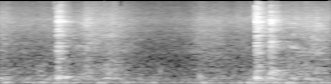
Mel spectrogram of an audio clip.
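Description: A spoon mixes semolina with salt and turmeric in a bowl, making two quiet bursts of scraping and clinking separated by near silence.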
